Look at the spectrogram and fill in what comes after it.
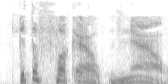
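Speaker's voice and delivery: very angry, high, furious, spoken through clenched teeth. Ordering another man to leave during a home invasion, very angry through clenched teeth. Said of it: "a very angry [name]".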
